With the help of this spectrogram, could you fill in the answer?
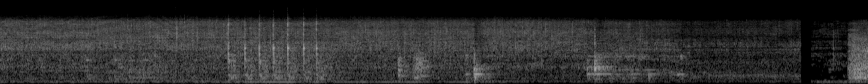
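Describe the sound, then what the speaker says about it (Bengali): Prawns and onion fry in a pan while being stirred, a steady close sizzle broken by a run of quick scraping stirs and a few sharper knocks, with a brief drop near the end. "এইভাবে পেঁয়াজটাকে ভালো করে নেড়ে চেড়ে চিংড়ি মাছের সঙ্গে মাখিয়ে নিতে হবে"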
